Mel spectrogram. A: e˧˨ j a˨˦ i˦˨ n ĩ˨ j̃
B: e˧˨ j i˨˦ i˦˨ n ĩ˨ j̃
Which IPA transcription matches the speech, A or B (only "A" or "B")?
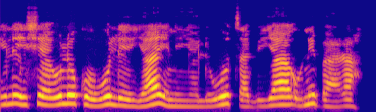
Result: A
